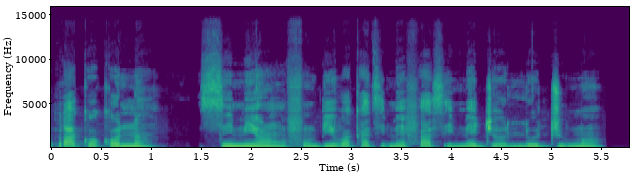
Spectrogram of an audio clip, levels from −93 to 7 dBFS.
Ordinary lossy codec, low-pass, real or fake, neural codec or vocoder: none; 14.4 kHz; real; none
